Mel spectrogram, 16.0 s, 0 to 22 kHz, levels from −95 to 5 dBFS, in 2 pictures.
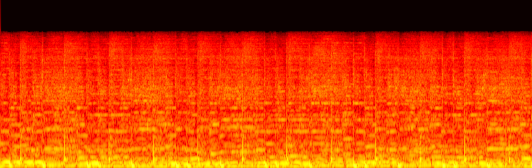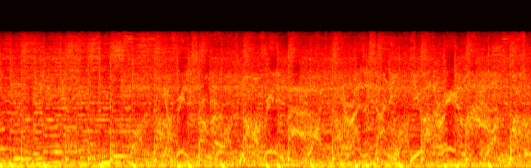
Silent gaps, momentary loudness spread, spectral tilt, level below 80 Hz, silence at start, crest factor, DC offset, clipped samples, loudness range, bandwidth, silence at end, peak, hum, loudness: none; 1 LU; -5 dB/octave; -26 dBFS; 0 s; 12 dB; under 0.1%; under 0.1%; 0 LU; 10.5 kHz; 0 s; -10 dBFS; none; -23 LUFS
